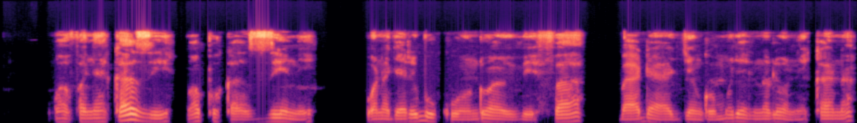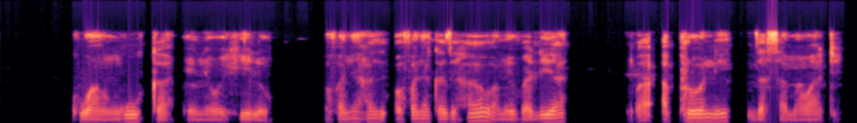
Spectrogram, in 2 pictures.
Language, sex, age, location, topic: Swahili, male, 18-24, Kisumu, health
